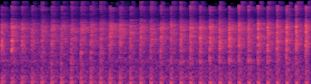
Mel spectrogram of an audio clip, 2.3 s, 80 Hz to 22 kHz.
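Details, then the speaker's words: AXXO Viper 180cc scooter: excessive, loud sharp exhaust chuffing about eleven puffs a second, louder when accelerated, from gases escaping at a failed exhaust gasket at the cylinder head. "vamos a proceder a por el de la motoneta y esto lo podemos apreciar el ruido excesivo exagerado"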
